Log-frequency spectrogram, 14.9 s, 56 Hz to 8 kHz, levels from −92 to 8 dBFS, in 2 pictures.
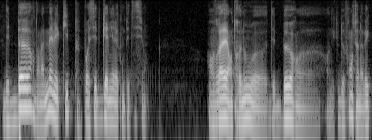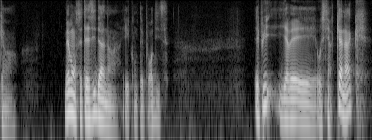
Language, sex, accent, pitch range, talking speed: French, male, French, 105-145 Hz, 190 wpm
